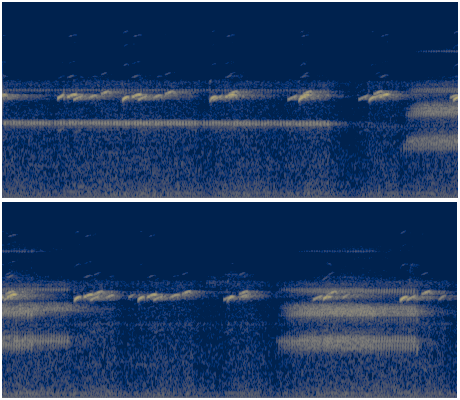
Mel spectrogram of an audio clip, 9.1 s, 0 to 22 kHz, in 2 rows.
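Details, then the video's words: Frogs singing at dusk near Raven Rocks, Belmont County, Ohio, on 24 May 2016: short trilled chirps repeated roughly every half second, overlapped by longer buzzy, bleating notes around four and seven seconds, with a steady high tone throughout. "Frogs At Dusk Near Raven Rocks Belmont County Ohio"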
